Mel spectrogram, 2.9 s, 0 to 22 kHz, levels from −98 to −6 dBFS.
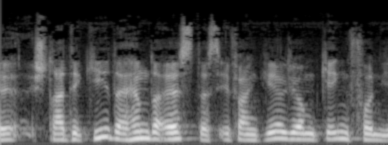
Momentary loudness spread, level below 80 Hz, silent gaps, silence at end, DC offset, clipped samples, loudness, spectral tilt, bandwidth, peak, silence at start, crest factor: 7 LU; -68 dBFS; none; 0 s; under 0.1%; under 0.1%; -24 LUFS; -6 dB/octave; 12 kHz; -8 dBFS; 0 s; 16 dB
